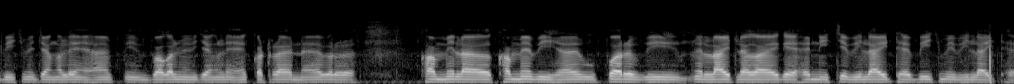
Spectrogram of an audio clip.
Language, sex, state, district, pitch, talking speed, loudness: Hindi, male, Uttar Pradesh, Gorakhpur, 115 Hz, 170 wpm, -21 LUFS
